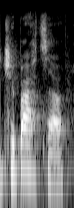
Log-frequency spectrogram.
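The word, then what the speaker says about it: ciabatta: s saata very good the pronunciation is actually chabata but you did really well there reading that Rex we've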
